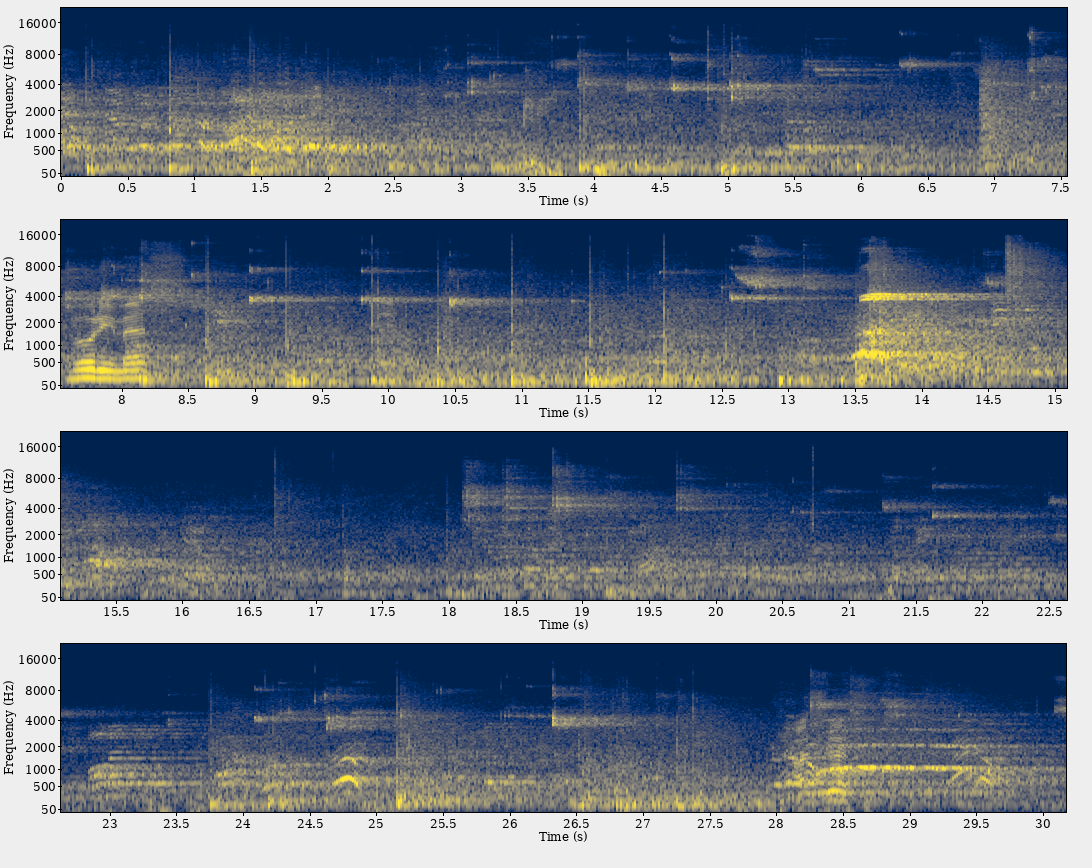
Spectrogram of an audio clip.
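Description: Basketball game sounds in a large gym: the ball bouncing on the wooden court as it is dribbled, with players' voices and calls throughout.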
